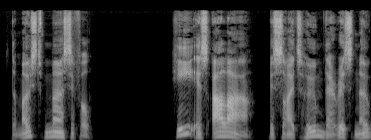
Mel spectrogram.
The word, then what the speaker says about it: Allah: his name is allah it is pronounced allah with a long vowel a also god has many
